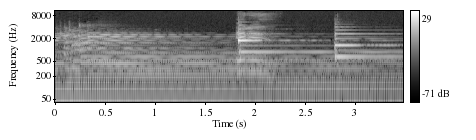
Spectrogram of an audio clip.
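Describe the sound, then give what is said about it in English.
A doorbell ding-dong played on piano and recorded by a radio host for the Mix 100.7 morning show: two bright struck notes about a second apart ring out over a lingering sustained chord, with a shimmering, effects-laden tone and no voices. “We want to let you get that little ding dong in there. Yes, that was doorbell.”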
